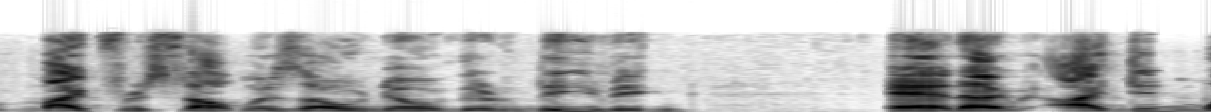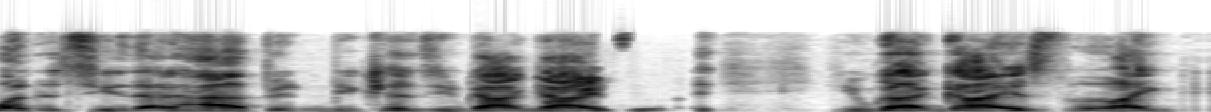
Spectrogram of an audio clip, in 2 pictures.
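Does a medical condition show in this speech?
Yes: cerebral palsy; cerebral palsy, wheelchair.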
